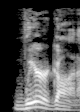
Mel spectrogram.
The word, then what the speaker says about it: wyrgan: The word worry comes from an old English word, and it's spelled W-Y-R-G-A-N. Wirgan, I suppose, is how you would pronounce this.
